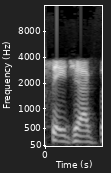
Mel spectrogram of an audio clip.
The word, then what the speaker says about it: Sajdak: He was known as Patrick Leonard Sajdak, pronounced Sajak, but there was a D in it.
